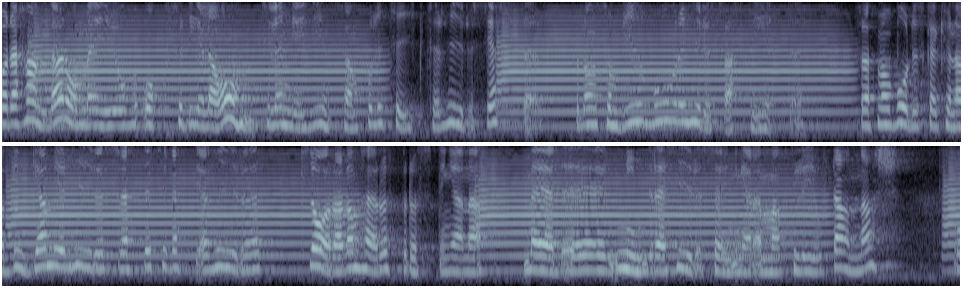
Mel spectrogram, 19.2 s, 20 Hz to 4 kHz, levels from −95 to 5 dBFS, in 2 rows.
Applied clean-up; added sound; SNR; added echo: none; Trumpet; 4 dB; none.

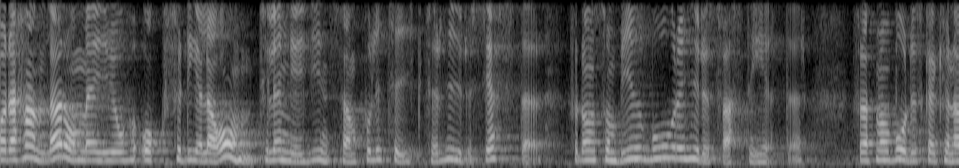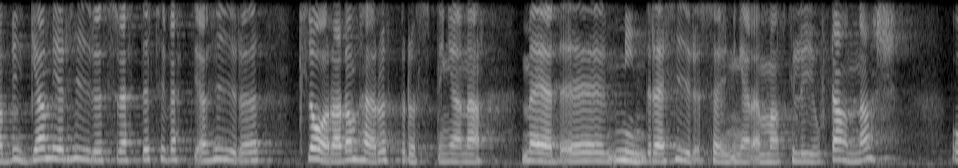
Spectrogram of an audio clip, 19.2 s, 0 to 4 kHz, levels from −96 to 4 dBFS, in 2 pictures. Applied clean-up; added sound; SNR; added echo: none; none; none; none.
